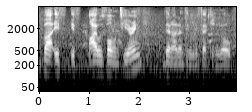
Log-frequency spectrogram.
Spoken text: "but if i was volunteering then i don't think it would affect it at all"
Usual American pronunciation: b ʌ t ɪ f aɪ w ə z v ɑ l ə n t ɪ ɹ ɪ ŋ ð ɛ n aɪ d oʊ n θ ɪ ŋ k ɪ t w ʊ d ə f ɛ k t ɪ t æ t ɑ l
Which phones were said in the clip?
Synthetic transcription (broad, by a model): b ʌ t ɪ f aɪ w ə z v ɑ l ə n t ɪ ɹ ɪ ŋ ð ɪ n aɪ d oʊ n θ ɪ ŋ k ɪ t w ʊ d ə f ɛ k t ɪ t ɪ t ɑ l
